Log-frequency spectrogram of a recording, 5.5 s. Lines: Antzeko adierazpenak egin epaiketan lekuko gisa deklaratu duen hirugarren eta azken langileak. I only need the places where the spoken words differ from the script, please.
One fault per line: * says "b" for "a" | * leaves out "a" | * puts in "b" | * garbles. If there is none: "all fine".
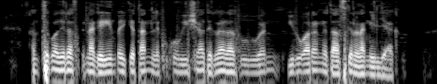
all fine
